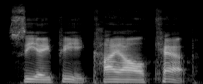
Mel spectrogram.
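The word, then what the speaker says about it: khyâl cap: spell it for you, it's K-H-Y-A-L-C-A-P, Kyle-Cap. It's also called wind attacks. No, Phil, not those kind of wind attacks. I see it in your face. You're about to say something. Oh, really? Kyle-Cap is a syndrome found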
